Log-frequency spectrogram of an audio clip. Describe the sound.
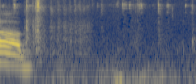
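Metal coins clink and jingle lightly in a scattered, irregular run as they are handed out as pay, fairly soft, after a short burst of voice at the start.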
